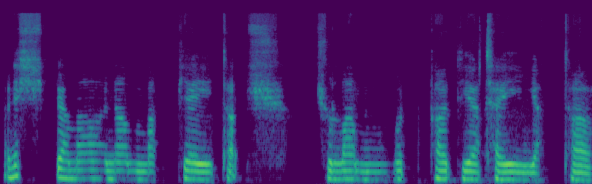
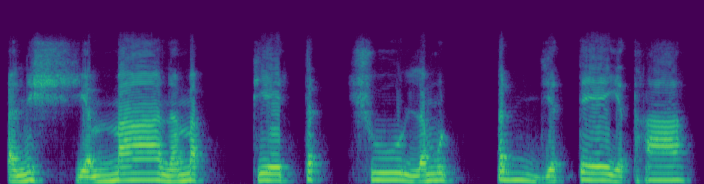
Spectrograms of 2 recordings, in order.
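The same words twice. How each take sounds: First: Anishyamana mapyeta chulam utpadyate yatha slow, long syllables held; light and heavy syllables. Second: Anishyamana mapyeta chulam slow, heavy syllables stretched; light and heavy syllables. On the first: [name] repeats the line for the teacher, slow beat-marked recitation. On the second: Teacher models the line for [name], slow and beat-marked. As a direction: pace it by beats, long syllables twice as long. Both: Shown as a demonstration. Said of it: "emphasizing the lights, the light syllables and the heavy".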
